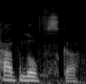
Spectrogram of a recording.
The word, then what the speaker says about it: Pawlowska: The W's are pronounced as V's. A V. So it's Pawlowska.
